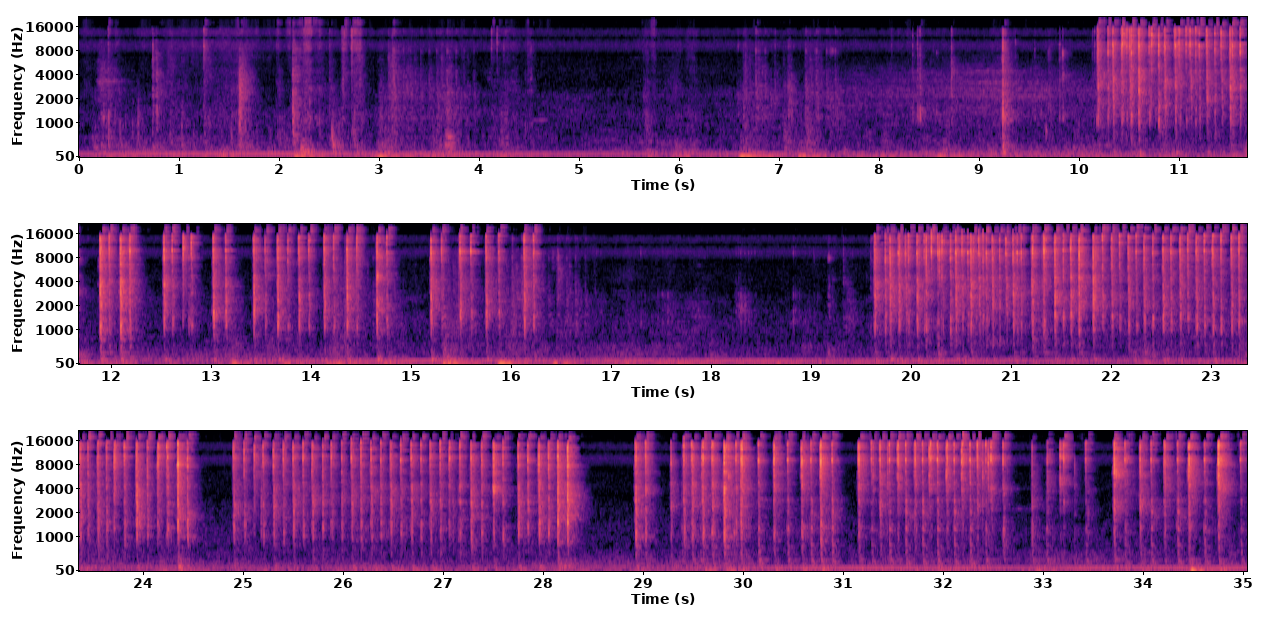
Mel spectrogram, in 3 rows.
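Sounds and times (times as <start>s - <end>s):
rapid mechanical keyboard typing: 10.1s - 16.6s, 19.6s - 35.0s.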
